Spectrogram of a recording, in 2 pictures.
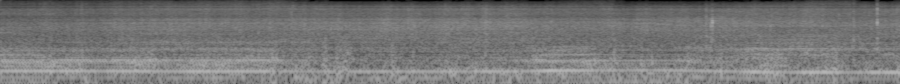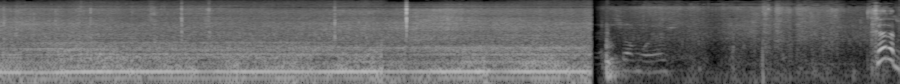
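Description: Outboard motor pushing a small aluminium fishing boat along at a steady speed, with the rush of the wake and wind; the motor sound cuts off abruptly about fifteen seconds in.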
